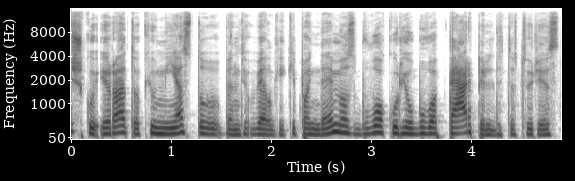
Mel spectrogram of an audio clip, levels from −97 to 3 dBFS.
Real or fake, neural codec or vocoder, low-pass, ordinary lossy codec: real; none; 14.4 kHz; AAC, 96 kbps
